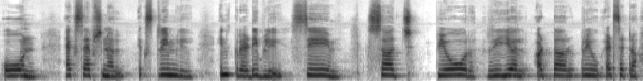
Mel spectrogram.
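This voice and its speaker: A young woman with an Indian accent teaching an English grammar lesson in Hinglish. She asks questions and answers them herself, and she reads each example sentence slowly before translating it. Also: a little high, a little mellow.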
